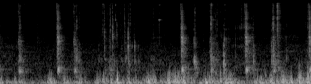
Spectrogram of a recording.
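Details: Zero-turn riding mower: sharp clicks about three a second with no cranking; the engine won't start, the starter is faulty and gets replaced.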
